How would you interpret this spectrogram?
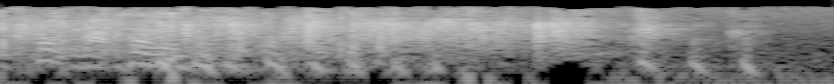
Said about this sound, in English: I think we'll leave it there, shall we? Give them all a big clap.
